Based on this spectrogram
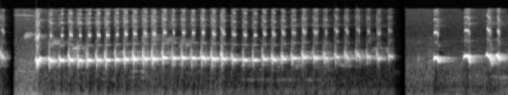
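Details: Fighter white-rumped shama singing to goad a rival bird into replying: a long, rapid trill of evenly repeated notes lasting about four seconds, then a few short whistled phrases.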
